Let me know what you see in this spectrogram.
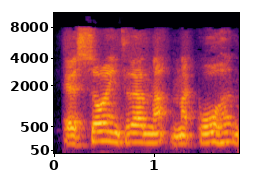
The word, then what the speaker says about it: Koha: Corra, K-O-H-A. É assim que se escreve esse, ah, o, o, o nome da Corra, dessa, desse site de inscrição. Isso. K-O-H-A. Corra. Lá tem a corrida.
